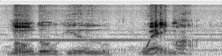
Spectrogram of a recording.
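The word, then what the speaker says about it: Mungu yu wema: Mungu, and that Y-U is pronounced U. Mungu yu we ma.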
